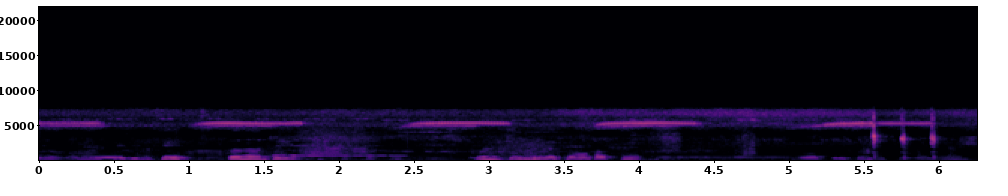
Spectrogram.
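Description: An insect chirping in short, high bursts, one about every second and a half, under a person's soft, wordless voice.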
